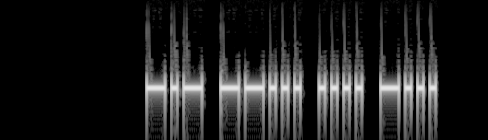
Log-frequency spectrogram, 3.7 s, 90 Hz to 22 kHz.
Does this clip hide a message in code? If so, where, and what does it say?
Yes: Morse code from 1.1 to 3.3 s, heard as a keyed tone, about 25 wpm, 700 Hz. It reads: K7HB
